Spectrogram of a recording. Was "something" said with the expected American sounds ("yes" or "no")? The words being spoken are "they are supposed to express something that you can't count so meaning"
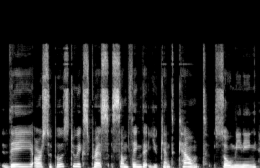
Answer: yes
